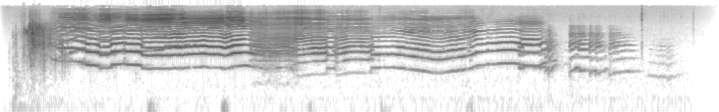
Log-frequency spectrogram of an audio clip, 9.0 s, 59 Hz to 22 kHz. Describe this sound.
creak - front door 03
A door with creaky hinges being opened slowly.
